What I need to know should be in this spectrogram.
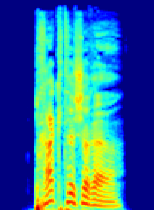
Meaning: inflection of praktisch: 1. strong/mixed nominative masculine singular comparative degree 2. strong genitive/dative feminine singular comparative degree 3. strong genitive plural comparative degree
- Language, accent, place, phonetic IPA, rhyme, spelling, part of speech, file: German, Germany, Berlin, [ˈpʁaktɪʃəʁɐ], -aktɪʃəʁɐ, praktischerer, adjective, De-praktischerer.ogg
